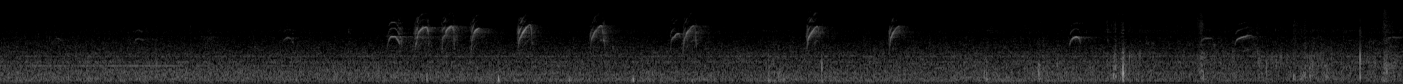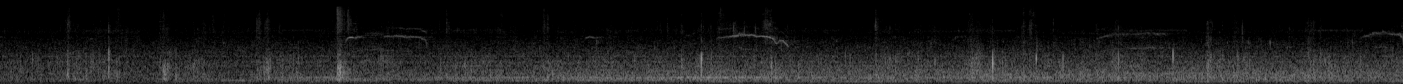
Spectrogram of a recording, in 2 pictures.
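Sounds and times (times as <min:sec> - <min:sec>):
outdoor background noise: 0:00.0 - 0:28.0
songbird chirping: 0:16.6 - 0:28.0.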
